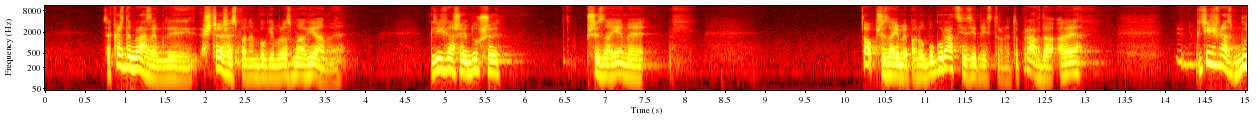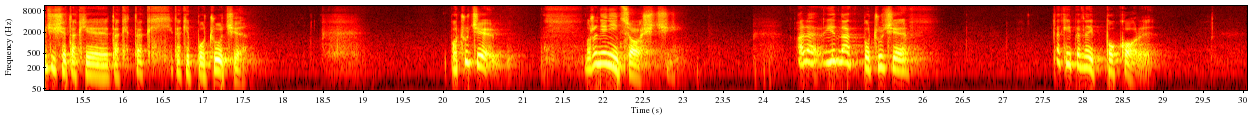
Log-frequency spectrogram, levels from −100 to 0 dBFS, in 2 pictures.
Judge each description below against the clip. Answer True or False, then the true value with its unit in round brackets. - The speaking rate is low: True (90 wpm)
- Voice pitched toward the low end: False (175 Hz)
